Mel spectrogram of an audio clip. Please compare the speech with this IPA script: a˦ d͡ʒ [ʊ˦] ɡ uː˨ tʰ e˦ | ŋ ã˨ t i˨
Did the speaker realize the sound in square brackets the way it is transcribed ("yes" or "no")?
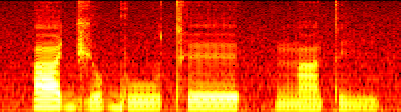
no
